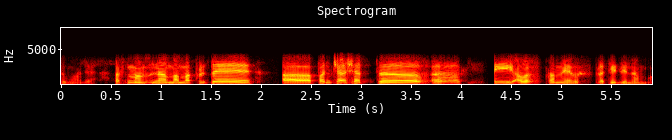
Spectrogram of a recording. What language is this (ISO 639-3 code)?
san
